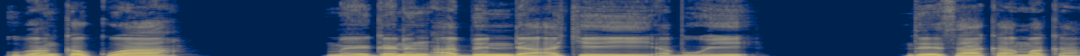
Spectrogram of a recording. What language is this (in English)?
Hausa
